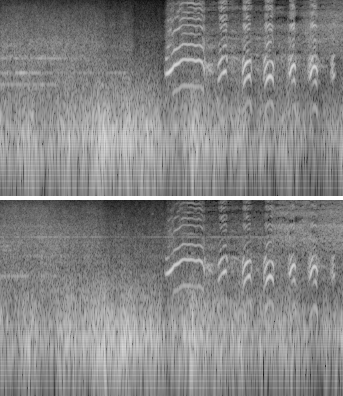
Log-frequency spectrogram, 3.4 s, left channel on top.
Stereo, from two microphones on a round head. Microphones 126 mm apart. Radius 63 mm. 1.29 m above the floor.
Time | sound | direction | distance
1.6 | laughter | 60° left (ahead or behind) | ?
